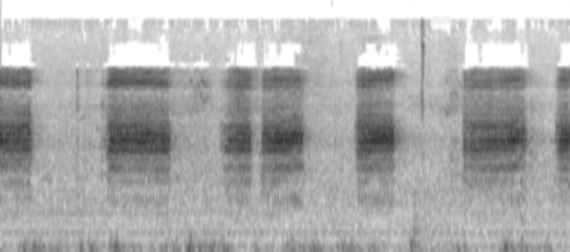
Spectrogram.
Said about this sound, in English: The sweet sounds of the Clark's Nutcracker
